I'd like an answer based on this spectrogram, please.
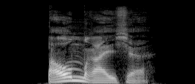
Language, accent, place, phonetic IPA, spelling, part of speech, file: German, Germany, Berlin, [ˈbaʊ̯mʁaɪ̯çə], baumreiche, adjective, De-baumreiche.ogg
- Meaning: inflection of baumreich: 1. strong/mixed nominative/accusative feminine singular 2. strong nominative/accusative plural 3. weak nominative all-gender singular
